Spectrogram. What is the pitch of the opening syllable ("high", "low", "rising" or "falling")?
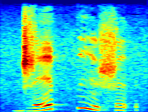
rising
